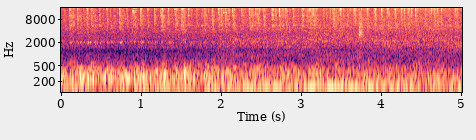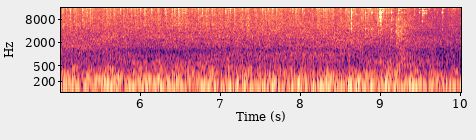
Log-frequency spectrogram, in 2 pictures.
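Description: In the pits at Club Loose drift day at Englishtown, a boxy sedan drift car's engine rumbles loud and close, holding a steady, throaty drone for the whole stretch.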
